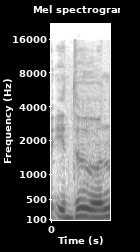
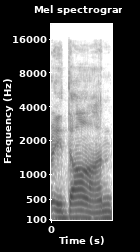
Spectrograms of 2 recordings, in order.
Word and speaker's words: Idun: So that's one of the apples of Idun, or Idan, depending on what pronunciation you use.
